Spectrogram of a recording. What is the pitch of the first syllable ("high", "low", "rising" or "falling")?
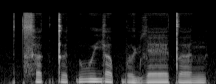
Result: low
